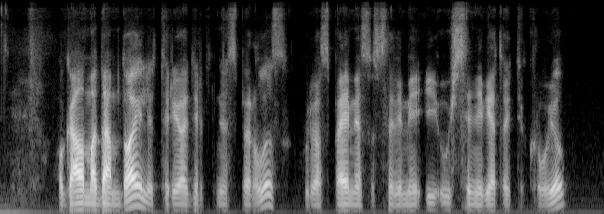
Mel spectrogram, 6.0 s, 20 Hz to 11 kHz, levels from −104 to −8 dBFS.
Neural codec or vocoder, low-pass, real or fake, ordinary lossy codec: none; 9.9 kHz; real; Opus, 16 kbps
